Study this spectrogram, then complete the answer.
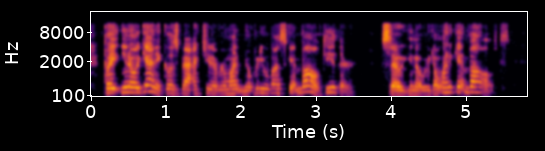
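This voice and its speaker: A woman speaks at a very fast pace with ordinary pitch variation. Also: medium pitch for a woman. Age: 60s. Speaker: policy expert. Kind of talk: panel discussion.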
